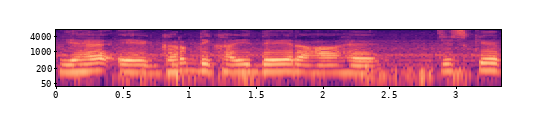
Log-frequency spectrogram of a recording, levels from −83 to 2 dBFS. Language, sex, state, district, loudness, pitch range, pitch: Hindi, male, Rajasthan, Bikaner, -14 LUFS, 150-160 Hz, 155 Hz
